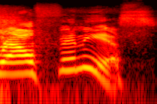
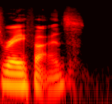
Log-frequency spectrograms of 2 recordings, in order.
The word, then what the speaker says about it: Ralph Fiennes: It's Ralph Fiennes. – No, it's Ray Fiennes. – Oh, well. – But Ralph. – I know, it is spelled Ralph Fiennes, but it is Ray Fiennes.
